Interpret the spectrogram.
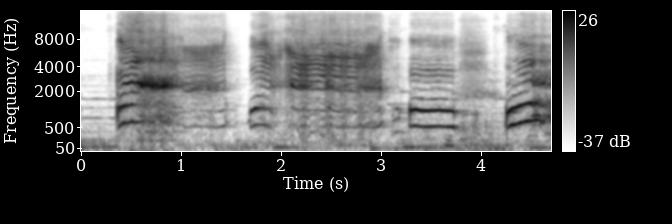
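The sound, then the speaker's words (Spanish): A toy baby doll cries in four loud, wailing bursts separated by brief pauses, alone with no talking. Each cry rises and falls in a bright, electronic-sounding pitch. “Pedimos, por ejemplo, que si el niño o la niña piden un bebé de esos que hacen lo mismo que los de verdad, que lloran cuando tienen hambre, que mm, hacen pis, etcétera, pues que vale, que complazcan, que se lo lleven, pero que eviten que sea este.”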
